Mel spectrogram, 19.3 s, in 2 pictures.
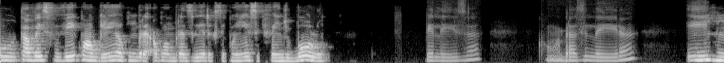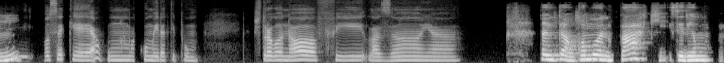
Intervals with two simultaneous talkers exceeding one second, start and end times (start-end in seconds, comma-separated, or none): none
